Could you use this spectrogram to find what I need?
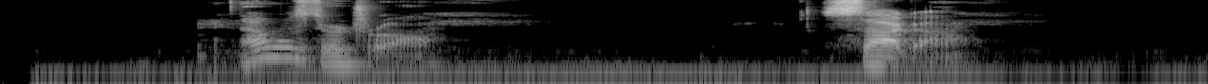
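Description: A young man speaks casually into a close microphone, in short bursts.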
